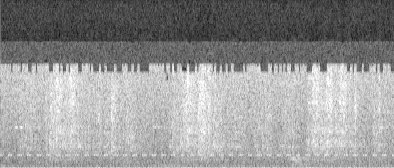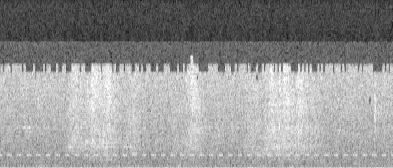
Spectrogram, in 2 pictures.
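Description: A man murmurs softly close by.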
